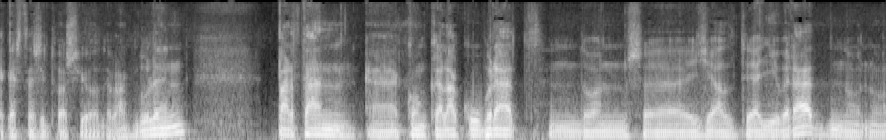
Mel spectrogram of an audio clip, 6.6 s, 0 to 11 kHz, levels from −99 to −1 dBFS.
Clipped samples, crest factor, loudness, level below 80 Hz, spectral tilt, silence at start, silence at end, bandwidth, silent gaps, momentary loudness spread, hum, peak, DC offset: under 0.1%; 14 dB; -14 LUFS; -22 dBFS; -8 dB/octave; 0 s; 0 s; 10.5 kHz; none; 7 LU; none; 0 dBFS; 0.8%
